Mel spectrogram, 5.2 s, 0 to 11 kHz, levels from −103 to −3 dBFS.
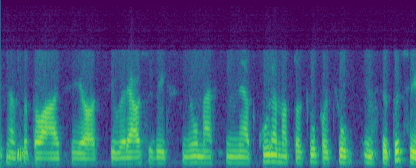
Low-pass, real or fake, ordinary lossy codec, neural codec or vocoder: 9.9 kHz; real; Opus, 64 kbps; none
